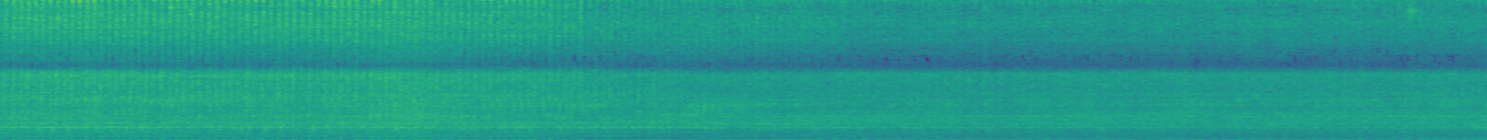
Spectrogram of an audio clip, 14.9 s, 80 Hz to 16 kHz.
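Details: 2023 Honda Vario 125 new scooter at just over 1,000 km, idling: soft, even beat around two hundred a minute with steady low hum, no ticks or rattles; owner reckons it runs smoother than at 500 km, crediting correct break-in. Normal idle.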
